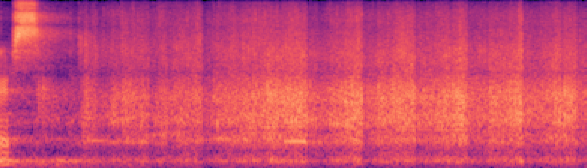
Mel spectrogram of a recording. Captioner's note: applause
